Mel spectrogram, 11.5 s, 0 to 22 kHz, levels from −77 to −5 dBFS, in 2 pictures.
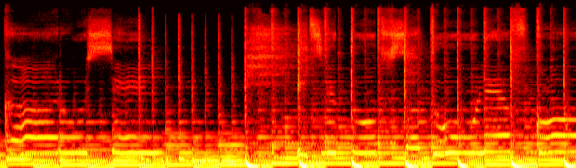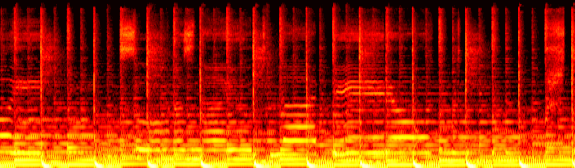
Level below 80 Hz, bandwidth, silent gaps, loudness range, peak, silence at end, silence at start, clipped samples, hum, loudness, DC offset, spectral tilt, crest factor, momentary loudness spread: -20 dBFS; 19 kHz; none; 1 LU; -6 dBFS; 0 s; 0 s; under 0.1%; none; -18 LUFS; under 0.1%; -6.5 dB/octave; 10 dB; 3 LU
